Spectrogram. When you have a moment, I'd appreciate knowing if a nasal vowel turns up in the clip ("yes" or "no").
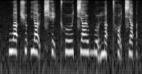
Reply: no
